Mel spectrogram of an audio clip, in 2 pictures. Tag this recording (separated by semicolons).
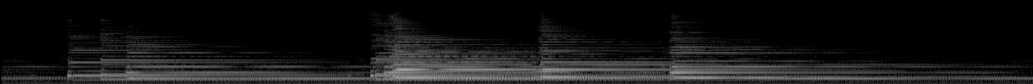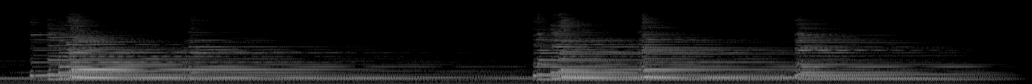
Harp; Swar-samgam; Strings; Surmandal; Swarsamgam; Melodic; Indian; Swarmandal; Melody; Ethnic; Riff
